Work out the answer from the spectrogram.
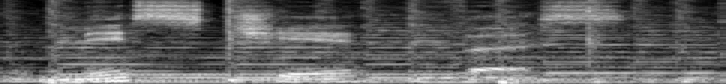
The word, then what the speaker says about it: mischievous: There is no extra E sound in there. Not mischievous, mis-chee-vee-us.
